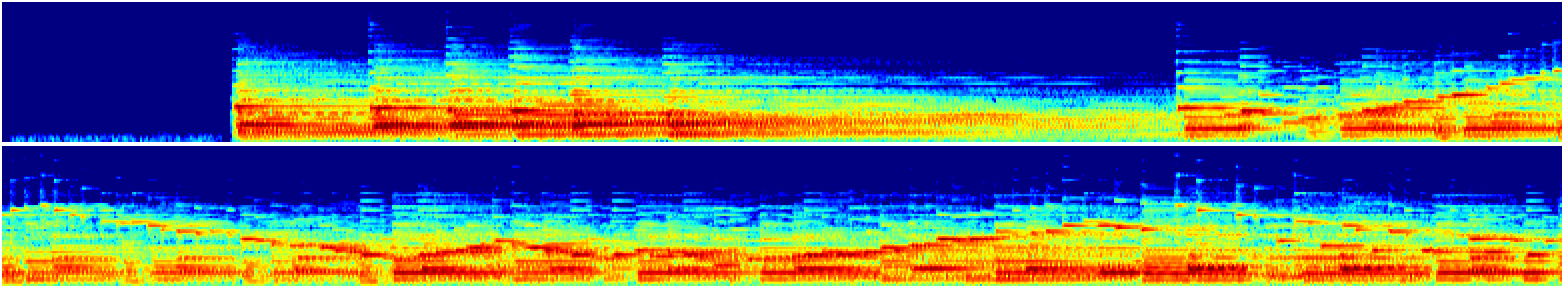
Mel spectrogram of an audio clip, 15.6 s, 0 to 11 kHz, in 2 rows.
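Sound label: Preludes, In B Flat Minor, piano; OP. 28 No. 16; Chopin; Claudio Arrau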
